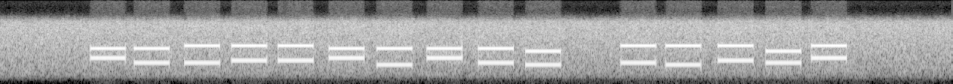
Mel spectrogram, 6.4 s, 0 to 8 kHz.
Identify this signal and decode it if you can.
DTMF, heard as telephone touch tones, dialled by hand, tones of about 240 ms, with phone line noise. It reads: 0569902051 6394#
